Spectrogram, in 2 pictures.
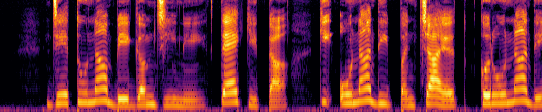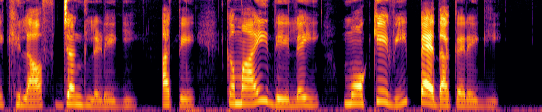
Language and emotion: Punjabi, neutral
